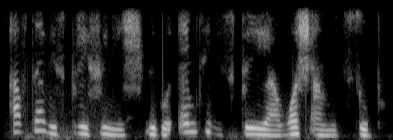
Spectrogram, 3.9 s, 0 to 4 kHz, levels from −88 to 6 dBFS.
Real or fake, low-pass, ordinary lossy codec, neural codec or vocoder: real; 3.6 kHz; none; none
